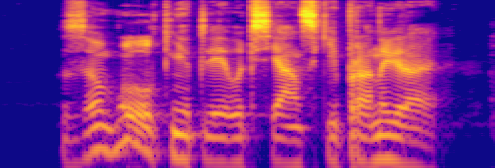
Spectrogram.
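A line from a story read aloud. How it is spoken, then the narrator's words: Roaring. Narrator (Russian): взревел Лето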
